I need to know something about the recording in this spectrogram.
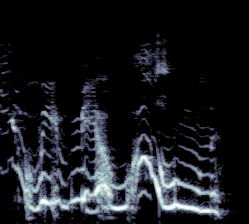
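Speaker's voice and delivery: frightened little squeak, high and drawn out. A little goblin shaking with fear answers, squeaking. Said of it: "he squeaked".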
